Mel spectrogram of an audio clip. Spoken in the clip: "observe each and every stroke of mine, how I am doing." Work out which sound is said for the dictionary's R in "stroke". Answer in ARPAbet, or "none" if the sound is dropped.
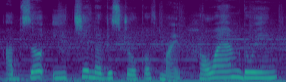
R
